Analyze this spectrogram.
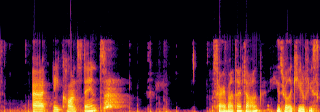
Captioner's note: dog barking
